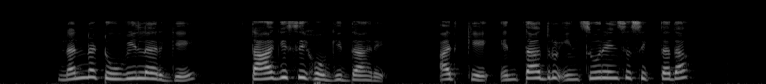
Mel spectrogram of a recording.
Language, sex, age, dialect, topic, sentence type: Kannada, female, 51-55, Coastal/Dakshin, banking, question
